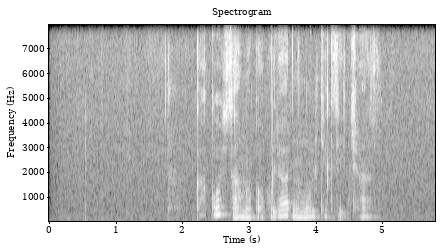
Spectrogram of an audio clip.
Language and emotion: Russian, sad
